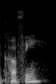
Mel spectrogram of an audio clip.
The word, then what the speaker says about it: Ko-fi: Or I think you're supposed to pronounce it coffee, but it's confusing having the two that are very similar.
